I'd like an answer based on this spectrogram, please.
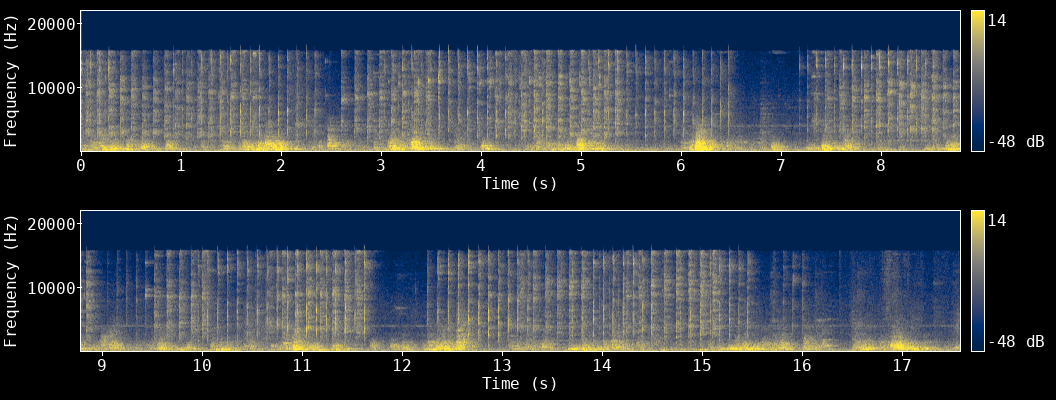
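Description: Carver's dummy mallet tapping a hand chisel into a sandstone scroll in rapid, steady light blows, over a steady low hum. Louder short sounds come through about once a second.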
